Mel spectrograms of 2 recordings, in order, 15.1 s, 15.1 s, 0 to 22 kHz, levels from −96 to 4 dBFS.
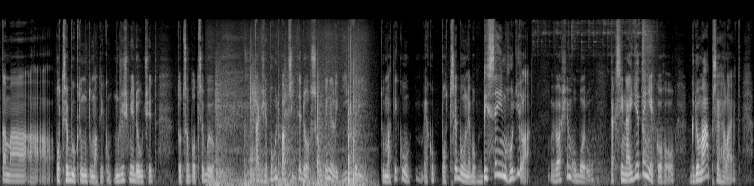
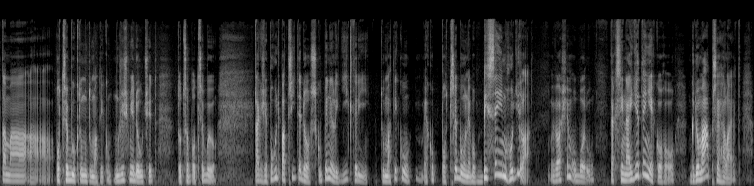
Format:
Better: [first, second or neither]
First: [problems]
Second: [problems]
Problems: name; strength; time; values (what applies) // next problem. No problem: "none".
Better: second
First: footsteps; loud; from 4 to 7.5 s; peak level with the speech // jangling keys; noticeable; from 11 to 13 s; peak 9 dB below the speech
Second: none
